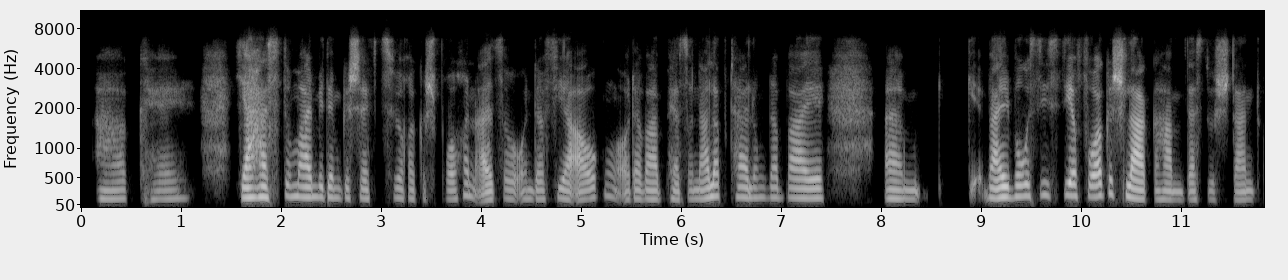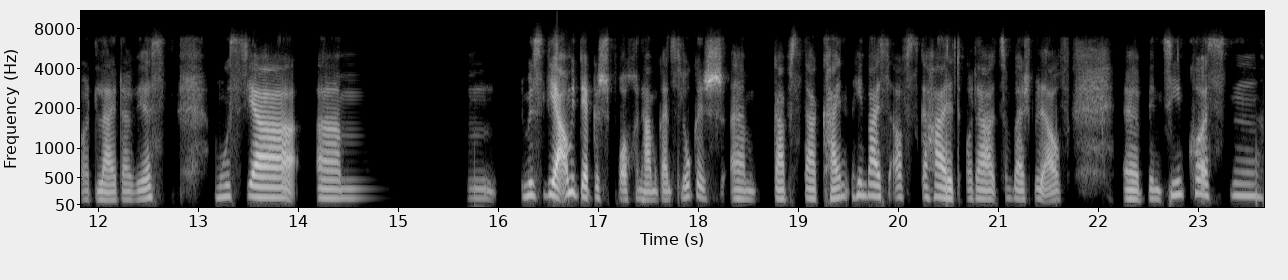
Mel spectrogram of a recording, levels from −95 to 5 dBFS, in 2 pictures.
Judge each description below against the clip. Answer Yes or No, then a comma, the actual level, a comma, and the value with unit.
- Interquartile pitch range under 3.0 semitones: No, average, 3.5 semitones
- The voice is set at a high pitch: No, medium, 155 Hz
